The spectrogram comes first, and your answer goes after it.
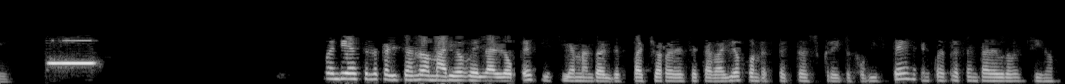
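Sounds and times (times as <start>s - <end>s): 
speech: 0.0s - 0.2s, 3.2s - 10.6s
voicemail beep tone on a phone line: 0.5s - 1.0s.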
